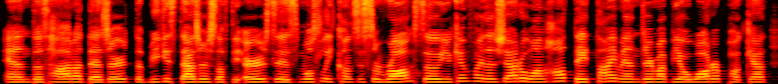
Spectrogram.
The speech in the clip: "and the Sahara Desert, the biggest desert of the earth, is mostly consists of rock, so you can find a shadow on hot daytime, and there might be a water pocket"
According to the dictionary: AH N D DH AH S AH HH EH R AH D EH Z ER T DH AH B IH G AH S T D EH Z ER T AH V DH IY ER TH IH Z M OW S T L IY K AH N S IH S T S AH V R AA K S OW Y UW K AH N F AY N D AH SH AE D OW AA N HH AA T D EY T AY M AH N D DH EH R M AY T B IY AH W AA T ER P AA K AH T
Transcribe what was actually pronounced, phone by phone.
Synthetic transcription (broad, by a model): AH N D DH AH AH HH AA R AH D EH Z ER T DH AH B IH G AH S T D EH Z ER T AH V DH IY ER TH IH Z M OW S T L IY K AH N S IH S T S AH R AA K S OW Y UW K AH N F AY N D AH SH AE D OW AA N HH AA T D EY T AY M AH N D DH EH R M AY T B IY AH W AA T ER P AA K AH T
